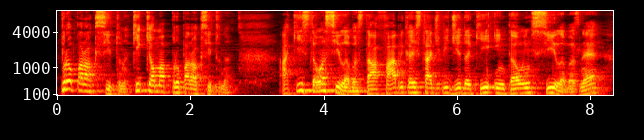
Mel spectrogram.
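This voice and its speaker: A Brazilian man teaches a grammar lesson online, in a voice that jumps up and drops down all the time. He keeps pointing at the board and checking that his students are following. His tone is chatty and energetic. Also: medium pitch, brisk. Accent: Brazilian Portuguese. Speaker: Portuguese teacher.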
